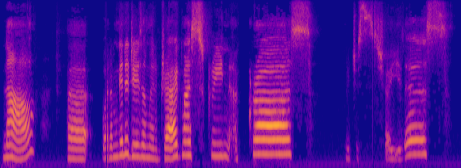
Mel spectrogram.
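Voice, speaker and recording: A woman with a fairly high voice leads an informal online training session. She talks in a chatty, playful way with plenty of exaggeration as she walks attendees through software. The sound is dry and close. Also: measured pace, no echo. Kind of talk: informal live webinar walkthrough.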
